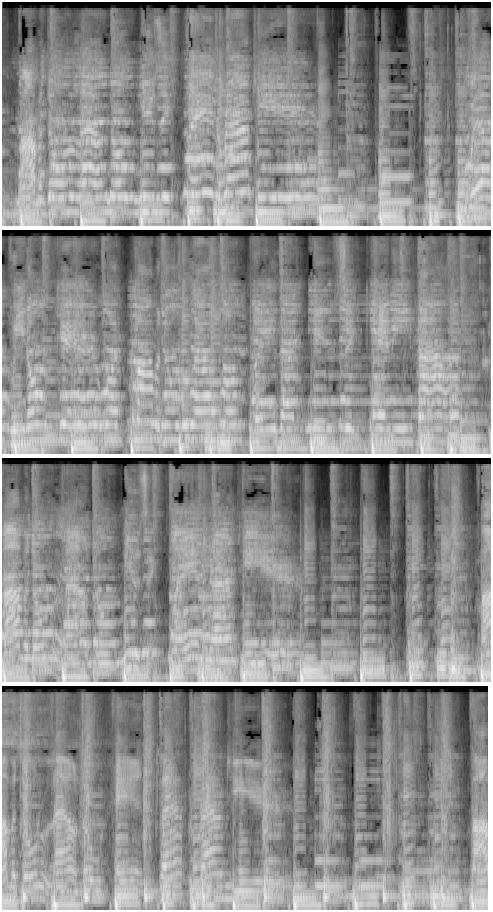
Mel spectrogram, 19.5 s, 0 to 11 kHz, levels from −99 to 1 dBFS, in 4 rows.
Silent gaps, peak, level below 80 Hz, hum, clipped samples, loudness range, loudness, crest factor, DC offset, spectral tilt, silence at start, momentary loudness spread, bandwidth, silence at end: none; 0 dBFS; -24 dBFS; none; under 0.1%; 2 LU; -15 LUFS; 14 dB; under 0.1%; -5 dB/octave; 0 s; 4 LU; 10.5 kHz; 0 s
